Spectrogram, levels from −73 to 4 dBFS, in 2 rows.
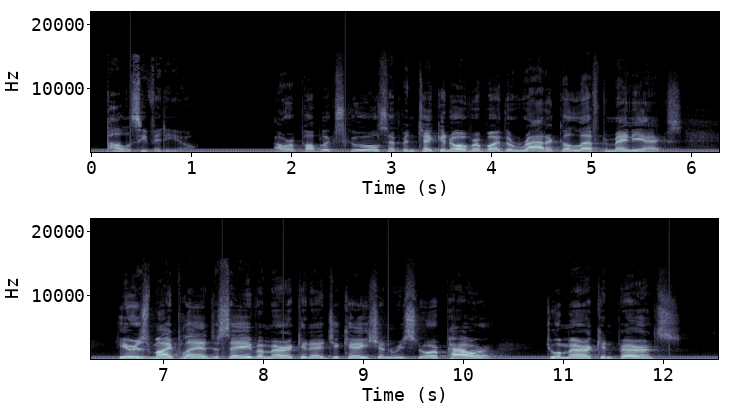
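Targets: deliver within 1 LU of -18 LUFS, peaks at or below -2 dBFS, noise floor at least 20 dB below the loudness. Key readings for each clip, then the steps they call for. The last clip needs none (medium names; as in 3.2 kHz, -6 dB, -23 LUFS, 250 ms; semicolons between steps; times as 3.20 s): clicks found 6; hum 60 Hz; highest harmonic 480 Hz; hum level -33 dBFS; loudness -20.0 LUFS; peak level -3.5 dBFS; loudness target -18.0 LUFS
-> de-click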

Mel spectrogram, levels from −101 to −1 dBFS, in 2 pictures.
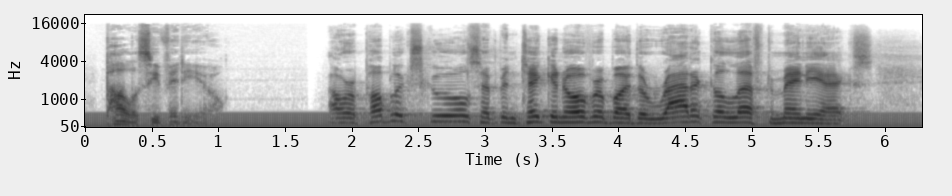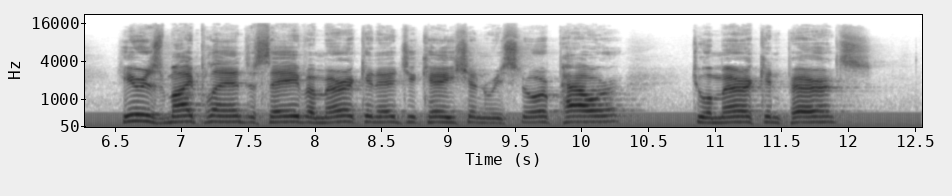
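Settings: clicks found 0; hum 60 Hz; highest harmonic 480 Hz; hum level -33 dBFS
-> de-hum 60 Hz, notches 8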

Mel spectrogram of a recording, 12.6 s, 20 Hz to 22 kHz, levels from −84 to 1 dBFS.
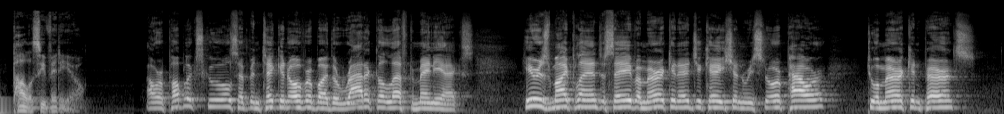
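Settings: hum not found; loudness -20.5 LUFS; peak level -3.5 dBFS; loudness target -18.0 LUFS
-> trim +2.5 dB; peak limiter -2 dBFS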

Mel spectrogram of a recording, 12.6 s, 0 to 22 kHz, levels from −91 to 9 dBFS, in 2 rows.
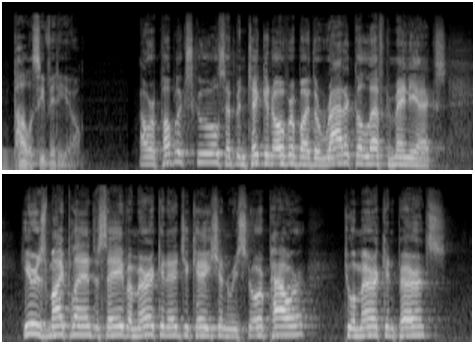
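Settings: loudness -18.0 LUFS; peak level -2.0 dBFS; noise floor -62 dBFS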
